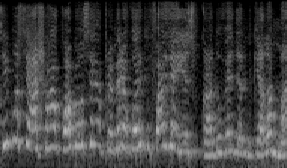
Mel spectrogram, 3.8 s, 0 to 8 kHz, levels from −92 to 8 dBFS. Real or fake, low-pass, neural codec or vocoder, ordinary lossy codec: real; 7.2 kHz; none; Opus, 16 kbps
